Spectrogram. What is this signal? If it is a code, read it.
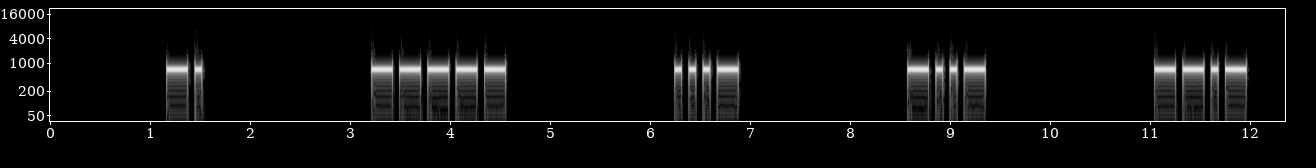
Morse code, heard as a keyed tone, about 17 wpm, spaced as for 5 wpm, 700 Hz. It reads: N0VXQ
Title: USA Call Signs - 5 Characters - 8x Character Spacing - 17wpm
